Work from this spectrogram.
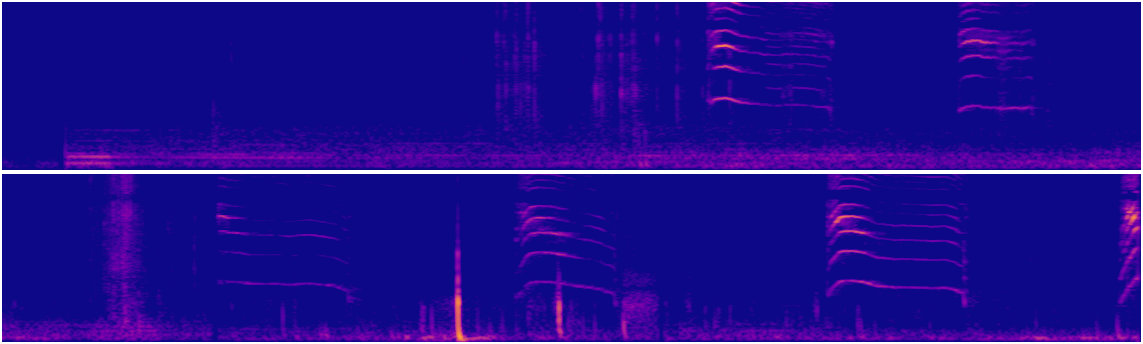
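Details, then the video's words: Muffin, a tiny, needy kitten wanting attention, gives about seven thin, high meows, each sliding downward and spaced a second or two apart, with soft rustling and crinkling between calls. "Daily struggles of the tiniest, whiniest, neediest lil kitten named Muffin"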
